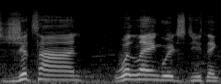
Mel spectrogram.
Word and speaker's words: Jutaun: It's pronounced Jatan.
